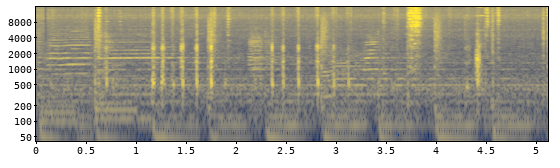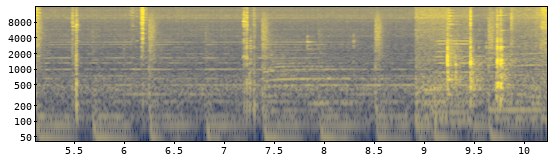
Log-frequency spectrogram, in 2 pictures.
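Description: Chef's knife tapping on a wooden cutting board in quick, irregular strokes as garlic cloves are thinly sliced, over background music with a steady beat.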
